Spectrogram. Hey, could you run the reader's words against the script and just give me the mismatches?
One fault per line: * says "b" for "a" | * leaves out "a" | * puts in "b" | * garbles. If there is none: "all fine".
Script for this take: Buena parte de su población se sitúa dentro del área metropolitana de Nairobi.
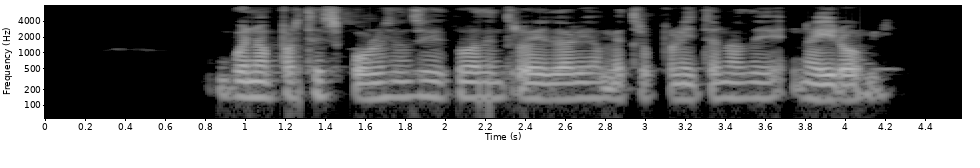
all fine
